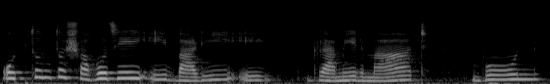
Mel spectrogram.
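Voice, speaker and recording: A woman narrates a literary story at a slow, measured pace. Her voice is mellow and mid-pitched, with expressive phrasing. The recording is slightly dull. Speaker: audiobook narrator.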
